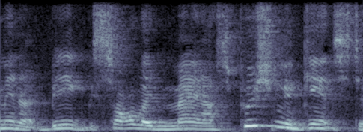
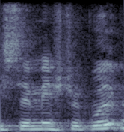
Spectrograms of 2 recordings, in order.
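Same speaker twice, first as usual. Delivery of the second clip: ordinary delivery, nothing marked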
